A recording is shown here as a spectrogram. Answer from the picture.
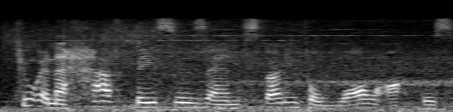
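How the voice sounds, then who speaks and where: Noticeable background noise sits under speech that proceeds fairly slowly. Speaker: esports caster. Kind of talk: live commentary. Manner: occasional stuttering.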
